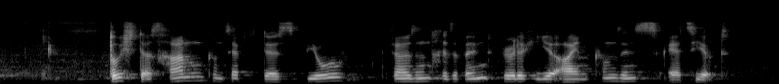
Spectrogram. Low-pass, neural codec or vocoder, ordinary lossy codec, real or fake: none; codec, 16 kHz, 2 kbps, X-Codec, HuBERT features, trained on balanced general audio; none; fake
